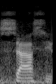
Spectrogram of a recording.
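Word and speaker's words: SASE: when and sassy thoughts yeah so sassy is pronounced sassy like s a uh sassy like sassy i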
